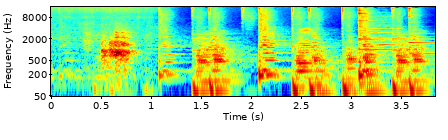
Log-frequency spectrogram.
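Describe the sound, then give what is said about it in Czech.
A dog named Benji barks repeatedly in a quick, insistent series of about eight loud barks, with no one talking over them. “Pes mi tady štěká.”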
